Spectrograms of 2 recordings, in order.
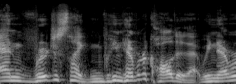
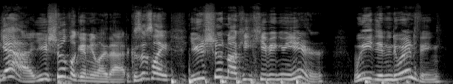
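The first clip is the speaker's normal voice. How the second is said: high, indignant comeback; retold angry retort; 7 semitones higher than usual. Student talking back to the teacher, indignant retold retort. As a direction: argue back, pitch climbing.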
